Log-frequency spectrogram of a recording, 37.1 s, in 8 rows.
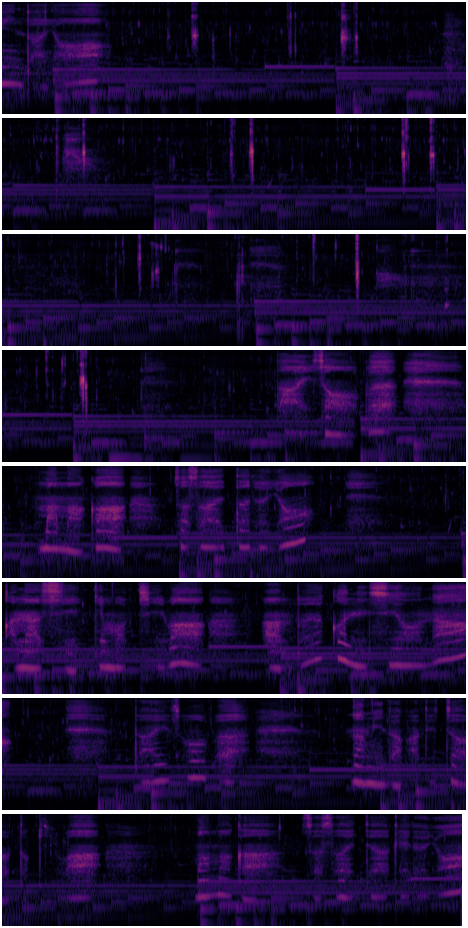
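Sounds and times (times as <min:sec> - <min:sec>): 
background music: 0:00.0 - 0:37.0
gentle kissing while lying beside someone: 0:01.7 - 0:03.7, 0:05.0 - 0:05.8, 0:06.9 - 0:07.3, 0:08.6 - 0:09.2, 0:10.5 - 0:13.4, 0:14.2 - 0:15.0.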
